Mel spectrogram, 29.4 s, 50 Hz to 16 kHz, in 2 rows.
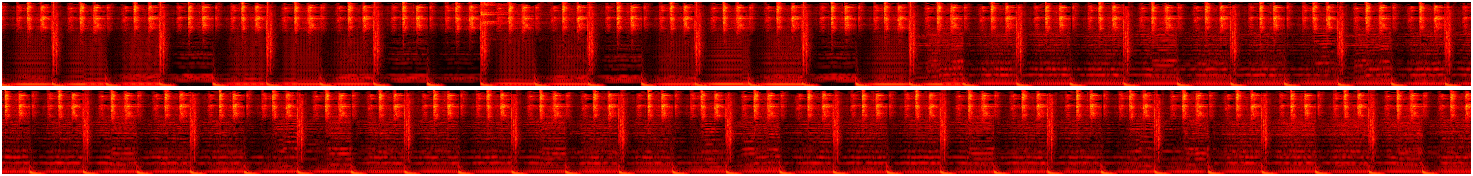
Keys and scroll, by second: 0.1 Escape, 0.5 ctrl+b, 5.3 Tab, 9.0 Tab, 12.4 Tab, 26.7 Tab.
